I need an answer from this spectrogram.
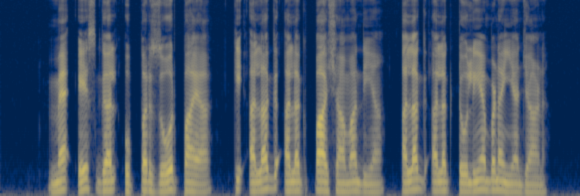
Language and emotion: Punjabi, neutral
